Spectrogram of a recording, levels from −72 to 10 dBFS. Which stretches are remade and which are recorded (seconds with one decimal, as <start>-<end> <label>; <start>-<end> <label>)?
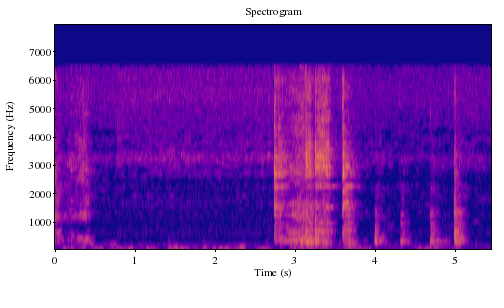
0.0-0.8 recorded; 0.8-3.3 remade; 3.3-5.5 recorded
